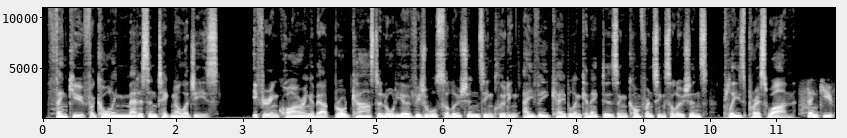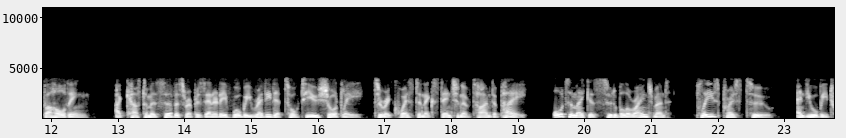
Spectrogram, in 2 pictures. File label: IVR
